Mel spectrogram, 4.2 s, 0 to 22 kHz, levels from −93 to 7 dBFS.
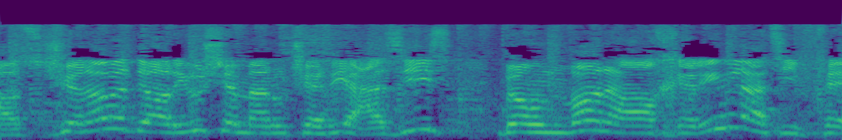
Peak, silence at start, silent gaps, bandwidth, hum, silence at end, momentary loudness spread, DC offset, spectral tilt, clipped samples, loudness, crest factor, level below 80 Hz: -6 dBFS; 0 s; none; 11 kHz; none; 0 s; 3 LU; under 0.1%; -1 dB/octave; under 0.1%; -19 LUFS; 16 dB; -72 dBFS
